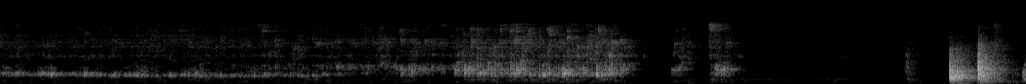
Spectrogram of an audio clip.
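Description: Water poured in a steady stream into a Thermomix's stainless-steel mixing bowl through the lid opening, filling it to 400 g; the pour stops about six and a half seconds in, followed by two short sounds.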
